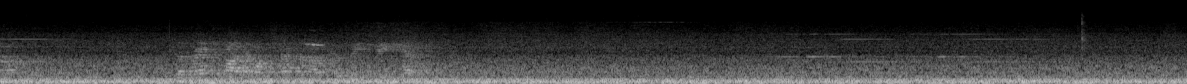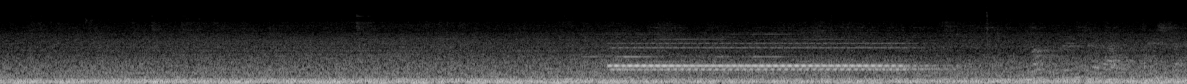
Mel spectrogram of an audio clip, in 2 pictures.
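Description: Steady low rumble of an electric commuter train standing at a station platform, with a brief voice announcement about two seconds in. Near the end a steady two-note electronic tone sounds for about three seconds.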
